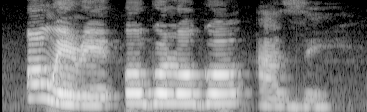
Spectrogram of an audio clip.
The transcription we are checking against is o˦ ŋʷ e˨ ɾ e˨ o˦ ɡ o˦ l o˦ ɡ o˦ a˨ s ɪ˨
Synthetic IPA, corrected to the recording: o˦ ŋʷ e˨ ɾ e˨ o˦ ɡ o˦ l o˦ ɡ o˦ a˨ z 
